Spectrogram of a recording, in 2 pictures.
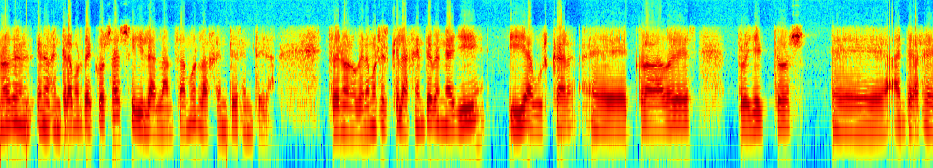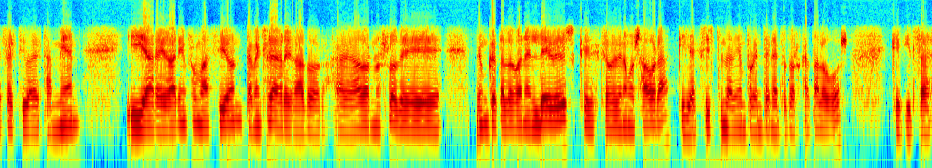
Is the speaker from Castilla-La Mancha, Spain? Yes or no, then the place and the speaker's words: yes; Albacete, Castilla-La Mancha, Spain; Oye, pues yo qué sé, yo soy de Albacete, pues voy a ayudarlos porque me parece interesante.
